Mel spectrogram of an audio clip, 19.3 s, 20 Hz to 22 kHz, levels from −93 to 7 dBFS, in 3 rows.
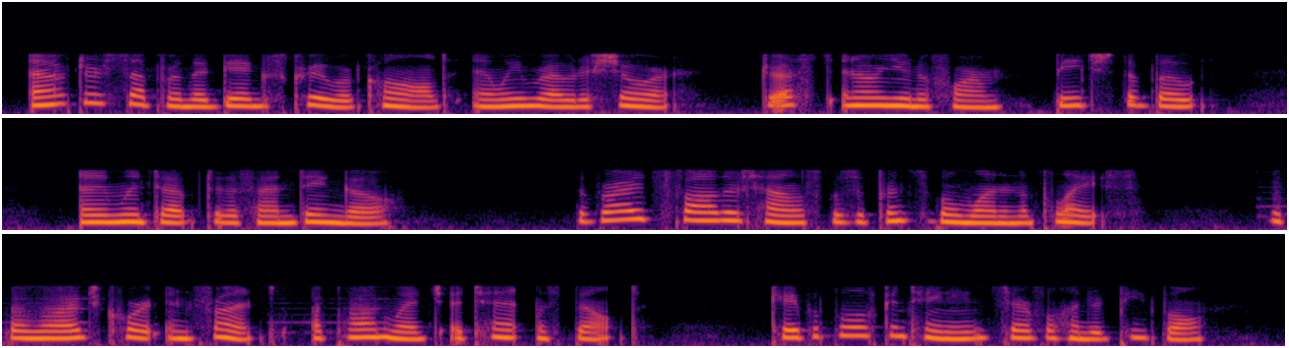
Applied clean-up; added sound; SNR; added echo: neural separator model SepFormer DNS4.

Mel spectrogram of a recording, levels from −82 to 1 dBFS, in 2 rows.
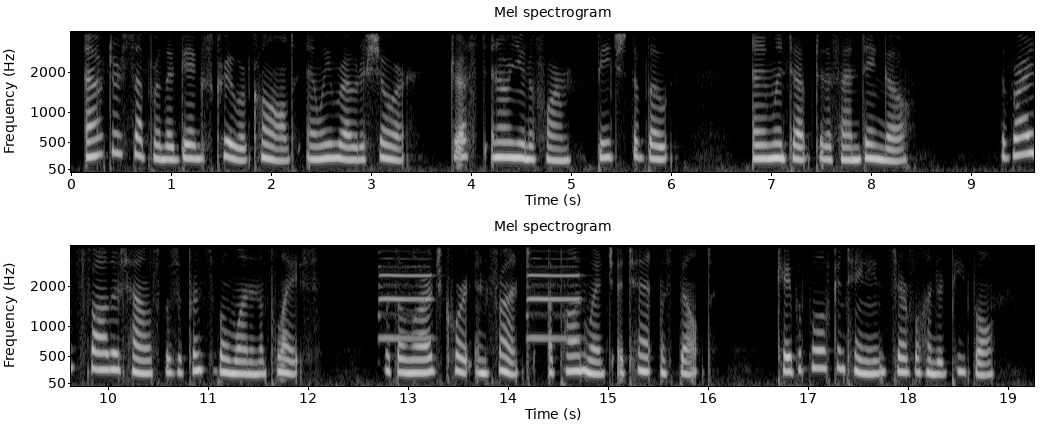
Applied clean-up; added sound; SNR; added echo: none; Wind instrument, woodwind instrument; 11 dB; none.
